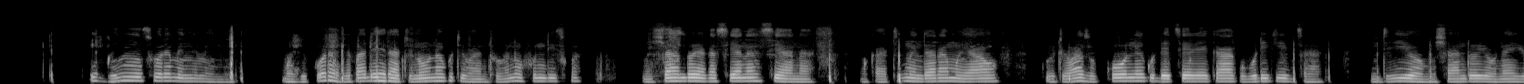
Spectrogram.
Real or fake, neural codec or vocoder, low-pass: real; none; 7.2 kHz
